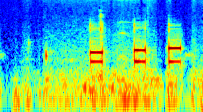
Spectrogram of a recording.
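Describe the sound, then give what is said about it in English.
Three short touch-tone dialing beeps in a steady sequence, each a clear two-note electronic tone, from a phone dialing by itself, over a low background rumble. “And his phone just starts dialing by itself.”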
